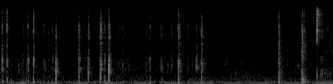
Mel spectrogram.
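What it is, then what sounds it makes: Plastic game cartridge. Fingertips and nails tap the label side of a grey plastic Nintendo 64 Pokemon Stadium cartridge with a hollow shell, held in the hand. Around fifteen short, bright clicky taps come in an irregular run, each dying away almost at once, over a faint low hum.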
